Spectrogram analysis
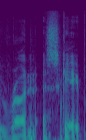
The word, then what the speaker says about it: RuneScape: You remember one time as a kid, your friend's mom actually did pronounce it run escape.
